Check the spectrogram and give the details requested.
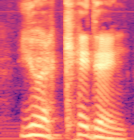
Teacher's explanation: you'll often hear people stress the word kidding to make the reaction stronger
